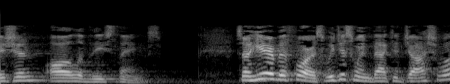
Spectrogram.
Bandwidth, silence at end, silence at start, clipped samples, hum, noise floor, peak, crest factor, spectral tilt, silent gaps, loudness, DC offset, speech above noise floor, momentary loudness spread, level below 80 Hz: 6.6 kHz; 0 s; 0 s; under 0.1%; none; -53 dBFS; -4 dBFS; 20 dB; -5 dB/octave; none; -23 LUFS; under 0.1%; 30 dB; 17 LU; -64 dBFS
